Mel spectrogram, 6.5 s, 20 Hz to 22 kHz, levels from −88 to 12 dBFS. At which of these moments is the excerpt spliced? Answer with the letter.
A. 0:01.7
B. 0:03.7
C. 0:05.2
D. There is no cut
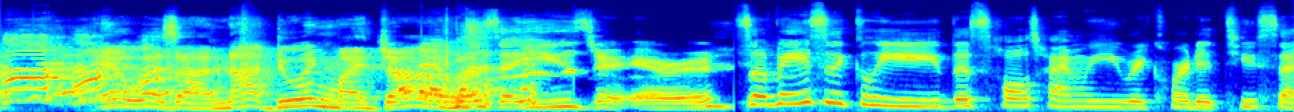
B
